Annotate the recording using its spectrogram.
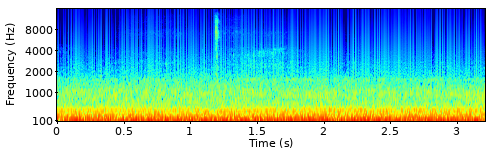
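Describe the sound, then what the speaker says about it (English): Alpine A110 GT at speed, heard from inside as a loud, steady low rumble of tire and road noise with little else above it and one brief faint squeak. "There's quite a lot of sound from the tires, but very little wind noise actually."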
